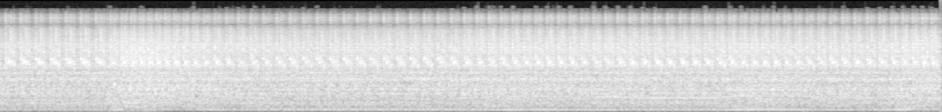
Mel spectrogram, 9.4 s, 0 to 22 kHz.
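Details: 30-year-old Ford Falcon one-tonner revived from a paddock, idling cold: light, quick tick about four per second over an even idle, very chattery; owner suspects a stuck lifter, possibly a cylinder down, and plans to warm it to pump the lifter up.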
